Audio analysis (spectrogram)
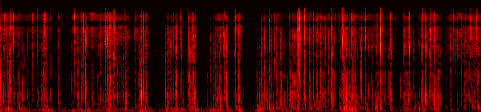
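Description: Long nails crinkle and squeeze a flat plastic package of gel eye pads. Dense, bright, crackling crinkles come in quick bursts with a few short pauses, each sound dying away at once.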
